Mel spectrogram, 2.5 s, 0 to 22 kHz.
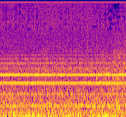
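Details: RCA Victor A38 shortwave tube radio fed a steady signal-generator test tone: output comes through as a harsh, rough buzz with no clean note, badly distorted; owner guesses a clipping output tube, possibly its grid, unconfirmed.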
